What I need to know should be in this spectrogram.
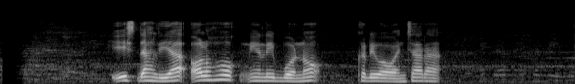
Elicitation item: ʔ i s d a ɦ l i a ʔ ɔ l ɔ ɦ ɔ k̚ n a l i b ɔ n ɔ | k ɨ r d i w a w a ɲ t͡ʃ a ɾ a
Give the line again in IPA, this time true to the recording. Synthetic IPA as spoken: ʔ i s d a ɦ l i a ʔ ɔ l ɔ ɦ ɔ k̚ n i l i b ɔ n ɔ | k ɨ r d i w a w a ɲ t͡ʃ a ɾ a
